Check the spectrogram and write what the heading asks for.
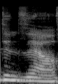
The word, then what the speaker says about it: Denzel: I saw the video clip of my beloved Denzel saying his name is actually pronounced Denzel, I can't say it any different now.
